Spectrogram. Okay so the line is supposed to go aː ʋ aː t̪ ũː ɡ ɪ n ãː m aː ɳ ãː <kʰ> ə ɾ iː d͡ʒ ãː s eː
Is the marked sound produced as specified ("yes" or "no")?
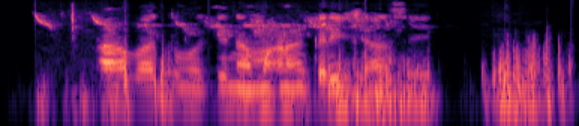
no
